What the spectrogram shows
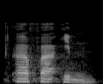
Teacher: Afain, hati-hati, fa-nya dibaca pendek. Jadi setiap ada kata afain, maka fa-nya walaupun tulisannya panjang, tapi dibacanya pendek.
